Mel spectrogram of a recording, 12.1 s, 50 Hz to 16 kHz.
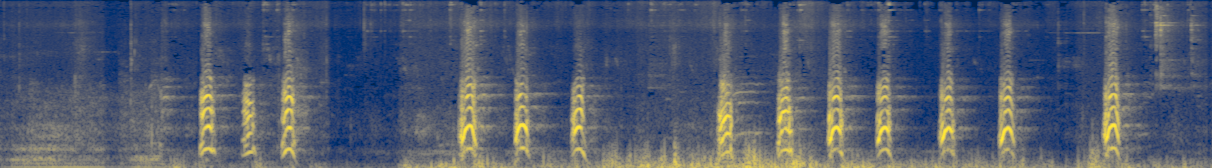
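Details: A sheriff's K-9 Belgian Malinois from a Texas county, at a dog park, tries to attack someone. After a low rumbling start come three sharp barks, a pause, then about a dozen loud, harsh barks roughly every half second over background noise.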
